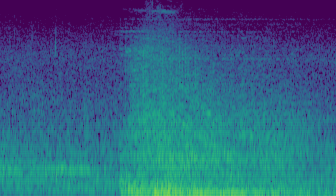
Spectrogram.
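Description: A magical blast booms and whooshes.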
